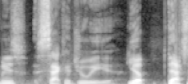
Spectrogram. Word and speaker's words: Sacagawea: Sacagawea. Yep, that's not how you pronounce it. It's Sacagawea.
